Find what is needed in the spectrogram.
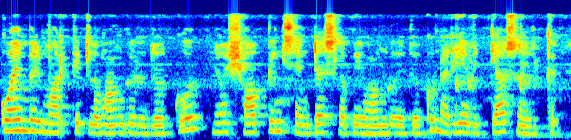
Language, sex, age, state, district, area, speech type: Tamil, female, 18-30, Tamil Nadu, Kanchipuram, urban, spontaneous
